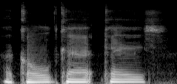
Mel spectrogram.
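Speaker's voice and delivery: slow loud muffled; through a wall. Acted. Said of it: "You, you sound muffled".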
